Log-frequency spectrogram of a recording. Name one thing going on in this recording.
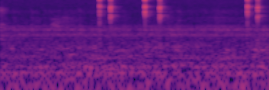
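Menu buttons click softly.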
